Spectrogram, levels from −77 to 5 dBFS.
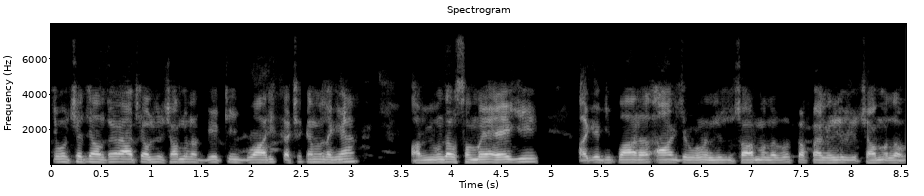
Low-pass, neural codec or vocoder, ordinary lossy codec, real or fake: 7.2 kHz; codec, 16 kHz, 2 kbps, FreqCodec, larger model; none; fake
